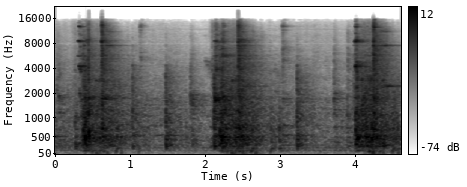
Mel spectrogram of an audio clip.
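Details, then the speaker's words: Trash-picked Toro Super Recycler push mower with Personal Pace self-propel, year unknown: three slow recoil pulls, each a brief churning crank dying without catching; cranks but will not start, owner suspects the carburetor needs cleaning. "Uh-oh. It's not looking very good. Yeah. Alright, I'm starting to think the carburetor needs some help."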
